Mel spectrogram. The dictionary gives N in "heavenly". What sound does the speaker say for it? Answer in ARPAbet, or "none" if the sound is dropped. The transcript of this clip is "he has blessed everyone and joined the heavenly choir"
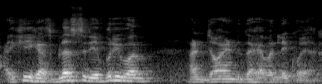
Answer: N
